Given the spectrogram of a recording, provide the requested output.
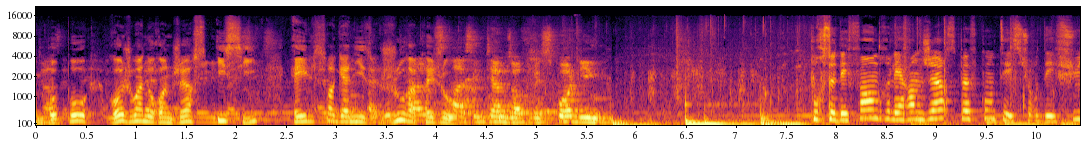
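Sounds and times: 
speech: 0:00.0 - 0:06.0, 0:07.8 - 0:10.4
tracking dog trained to follow poachers panting, in a park in Limpopo: 0:04.2 - 0:08.7.

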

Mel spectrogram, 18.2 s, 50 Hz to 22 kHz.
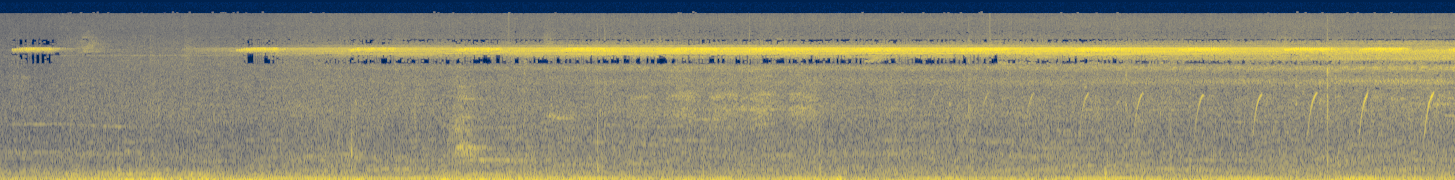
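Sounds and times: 
shrill drone of cicadas or crickets in a forest at dusk: 0:00.0 - 0:01.5, 0:02.7 - 0:18.1
low rumble: 0:00.0 - 0:18.1
faint chirps and whistles of nocturnal birds: 0:04.4 - 0:18.1.

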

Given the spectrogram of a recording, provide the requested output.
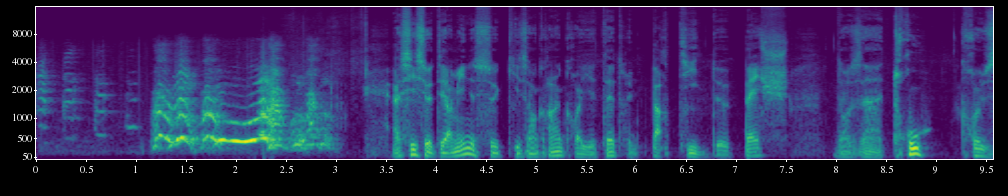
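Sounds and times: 
hunters' dog barking and yelping: 0:00.0 - 0:03.1
speech: 0:03.6 - 0:09.5.

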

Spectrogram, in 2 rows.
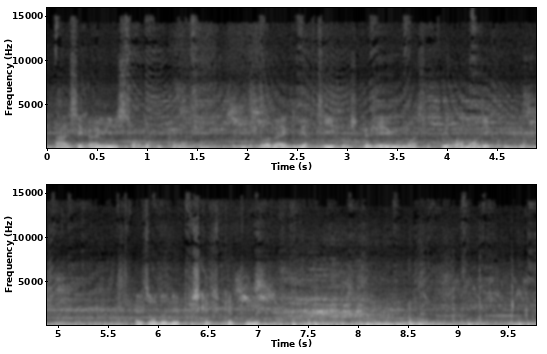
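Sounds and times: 
speech: 0:00.1 - 0:07.8
horse hooves clip-clopping on soft ground in a riding arena: 0:00.9 - 0:09.7
horse whinnying in a riding arena: 0:07.1 - 0:08.6.

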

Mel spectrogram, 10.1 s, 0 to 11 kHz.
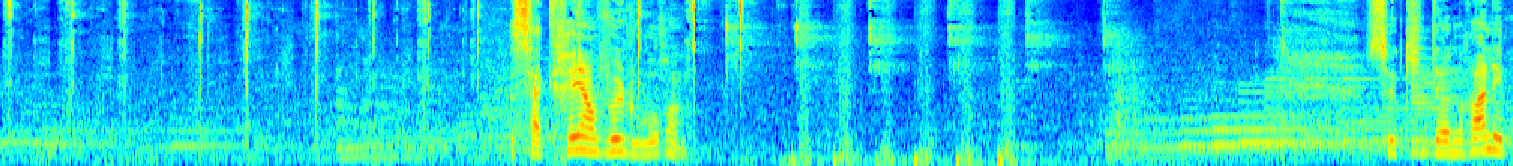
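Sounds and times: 
curved scissors snipping through carpet pile loops: 0:00.0 - 0:07.0
speech: 0:03.4 - 0:04.7, 0:09.2 - 0:10.0.

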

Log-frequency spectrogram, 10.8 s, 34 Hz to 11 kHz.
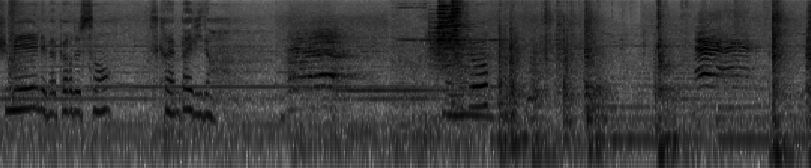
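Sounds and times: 
speech: 0:00.0 - 0:03.1, 0:06.3 - 0:06.9
ewes bleating: 0:03.7 - 0:05.0, 0:09.2 - 0:10.2
clattering knocks and bangs: 0:05.7 - 0:09.2.

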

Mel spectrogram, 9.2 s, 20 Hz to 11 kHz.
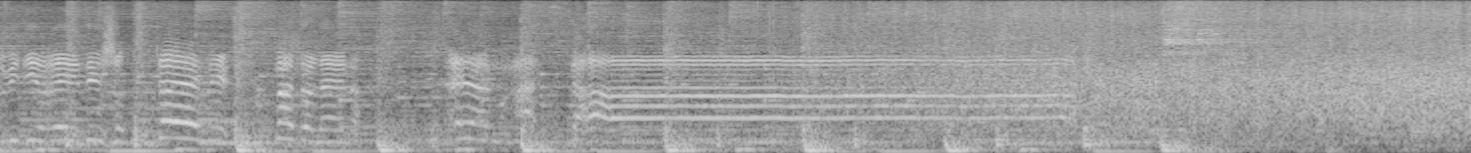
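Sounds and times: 
speech: 0:00.1 - 0:03.9
large concert audience applauding: 0:05.0 - 0:09.1.

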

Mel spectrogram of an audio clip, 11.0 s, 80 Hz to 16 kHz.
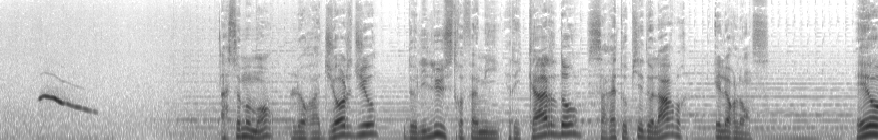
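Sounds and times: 
loud clear whistled note sliding downward in pitch: 0:00.5 - 0:01.2
speech: 0:02.8 - 0:09.7, 0:10.7 - 0:10.9.

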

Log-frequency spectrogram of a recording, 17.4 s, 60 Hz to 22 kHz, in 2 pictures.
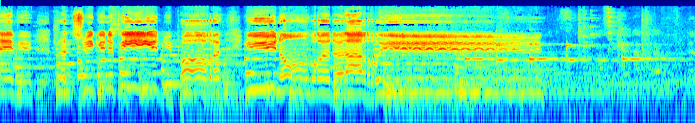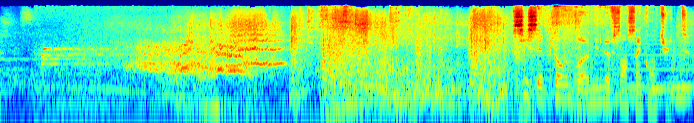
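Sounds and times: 
speech: 0:00.0 - 0:05.4, 0:15.2 - 0:17.3
music: 0:00.0 - 0:10.6, 0:14.4 - 0:17.3
car tires screeching in a long skid: 0:09.5 - 0:13.9
heavy car crash: 0:09.5 - 0:16.5
clattering crunching impact noise: 0:10.7 - 0:16.6.

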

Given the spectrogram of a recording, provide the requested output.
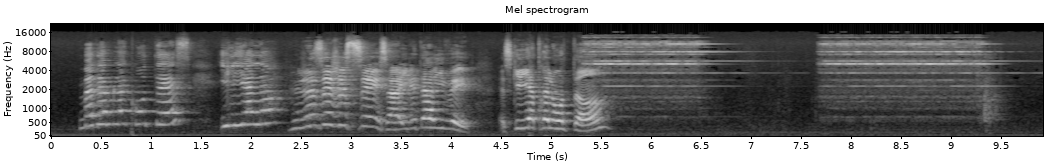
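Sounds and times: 
speech: 0:00.4 - 0:05.7
old telephone bell ringing for an incoming call: 0:05.4 - 0:09.9.

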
